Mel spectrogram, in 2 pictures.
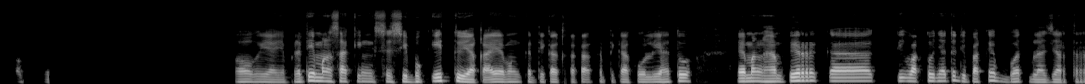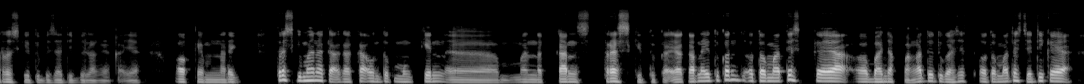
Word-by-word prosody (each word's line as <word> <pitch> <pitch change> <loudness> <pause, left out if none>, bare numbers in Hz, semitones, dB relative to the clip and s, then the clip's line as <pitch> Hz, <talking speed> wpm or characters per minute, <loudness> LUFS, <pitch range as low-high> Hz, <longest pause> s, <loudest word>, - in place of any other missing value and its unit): Oke. - - -26 1.9
Oh, 125 0 -4
ya 120 -2 -5
ya. - - -9
Berarti 125 +10 +1
emang 155 -4 +3
saking 135 -2 -3
sesibuk 130 0 -3
itu 165 0 +2
ya, 115 - +6
Kak, 110 - +1
emang 120 -1 -1
ketika 115 -1 -5
Kakak - - -6
ketika - - -5
kuliah 120 +1 -2
tuh, 155 +1 +3 0.5
emang 145 +1 +5
hampir, 135 +6 +5 0.3
eee, 160 0 +4 0.3
di 160 - -2
waktunya 160 +1 +1
tuh 195 - -1
dipakai 140 +5 -2
buat 130 +1 -4
belajar 110 -1 -3
terus, 110 -2 -6
gitu, 100 -2 -11
bisa 100 +1 -9
dibilang 95 -2 -11
ya, - - -15
Kak, - - -16
ya? 90 - -9 0.4
Oke, 115 -1 0
menarik. 105 +1 -5 0.3
Terus 205 +1 +3
gimana, 180 +1 +5
Kak, - - +1
Kakak 120 +4 0
untuk 135 +1 -6
mungkin, 135 +3 -3
eee, 100 -2 -4
menekan 110 +4 -1
stres 140 -3 +1
gitu, 110 0 -10
Kak, - - -4
ya, 115 - +4
karena 155 +4 +3
itu 165 - -7
kan 210 -1 +5
otomatis 160 +4 +3 0.2
kayak, 150 -3 +8
eee, 130 - +2
banyak 125 0 0
banget 135 - 0
itu - - +3
tugasnya. 120 +3 -2
Otomatis 135 +5 0
jadi 120 +7 -1
kayak 145 -2 +6
125 Hz, 165 wpm, -23 LUFS, 115-150 Hz, 1.9 s, kayak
